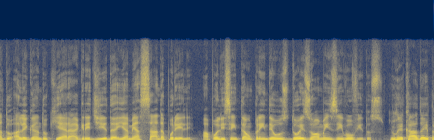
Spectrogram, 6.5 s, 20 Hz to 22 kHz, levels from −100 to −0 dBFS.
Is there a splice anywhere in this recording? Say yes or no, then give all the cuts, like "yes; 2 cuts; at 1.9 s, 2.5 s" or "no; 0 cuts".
no; 0 cuts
